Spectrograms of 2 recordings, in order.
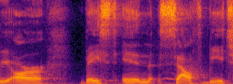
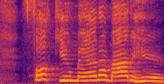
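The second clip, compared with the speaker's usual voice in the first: put-on very high voice of a 12-year-old kid. Speaker acts out a young person quitting a job, in a 12-year-old kid's voice. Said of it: "It's like some 12-year-old kid's voice".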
